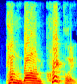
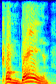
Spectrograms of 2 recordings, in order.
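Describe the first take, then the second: First: Louder, impatient royal order; the king losing patience, push it harder; really mad command. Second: A firm, mildly angry order from the king; angry command. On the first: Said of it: "Now I'm really mad". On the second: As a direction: bark it as the annoyed king, louder. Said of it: "first he was angry". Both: Retold or imitated.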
